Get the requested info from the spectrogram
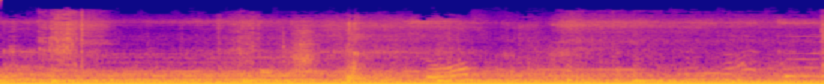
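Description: A steady low mechanical hum runs throughout, under a radio playing music, with brief bits of voice and a few short knocks.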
